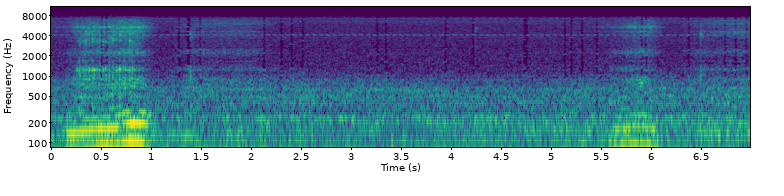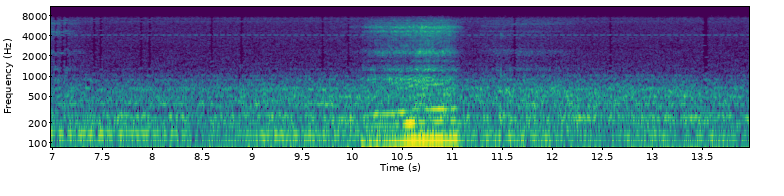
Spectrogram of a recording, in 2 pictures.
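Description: Three rattling, snorting snores about five seconds apart over steady room hum; snoring at roughly 12 breaths a minute.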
